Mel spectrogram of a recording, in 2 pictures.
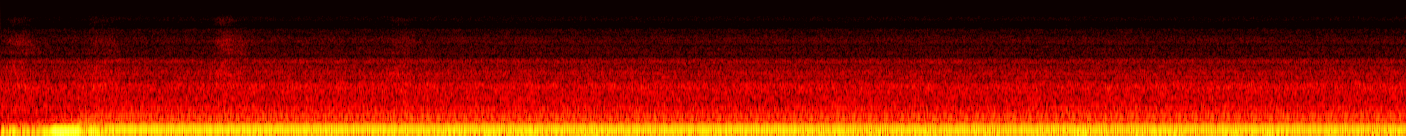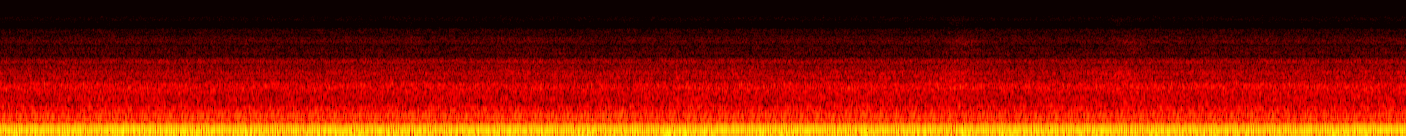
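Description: Tow vehicle's engine running steadily under way. About a second in there is a brief low thump and the engine note rises, then it holds an even pitch.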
